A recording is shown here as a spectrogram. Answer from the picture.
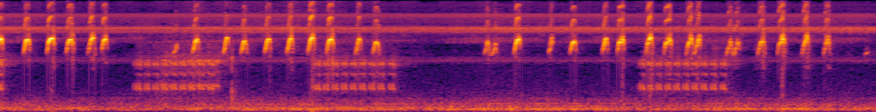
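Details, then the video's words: White-breasted waterhen chick calling its mother, a recording meant for luring. Fast runs of short, high peeps alternate with brief buzzy, nasal bursts. A steady high-pitched whine runs throughout. "SUARA ASLI PIKAT ANAK BURUNG RUAK RUAK MEMANGGIL INDUKNYA"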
